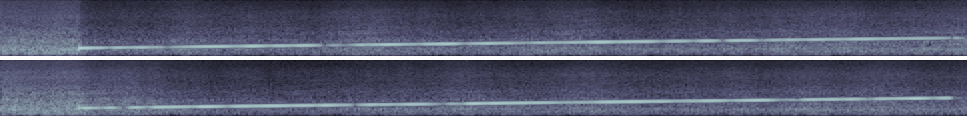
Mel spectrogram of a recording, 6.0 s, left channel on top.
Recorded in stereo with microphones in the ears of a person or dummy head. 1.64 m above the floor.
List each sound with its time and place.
0.5 s an explosion: 50° right (ahead or behind), 1.4 m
